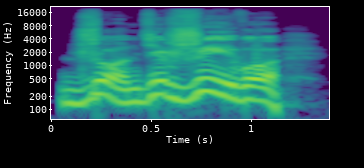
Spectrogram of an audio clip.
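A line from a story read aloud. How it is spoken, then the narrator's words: Shout. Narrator (Russian): крикнула Берг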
